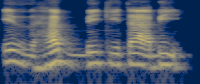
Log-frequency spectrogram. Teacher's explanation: Karena kita sudah idghamkan, maka qalqalah tidak ada lagi. Kemudian hams juga tidak ada lagi.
